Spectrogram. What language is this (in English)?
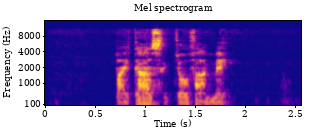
Cantonese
